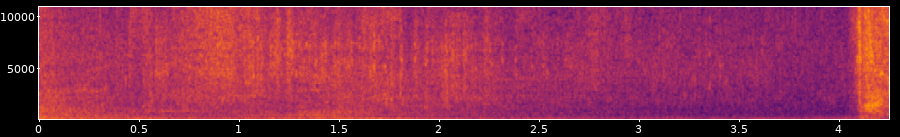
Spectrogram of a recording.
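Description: Incendio fire spell cast in Hogwarts Legacy, a loud roaring whoosh of flame with a rumbling burst that gradually fades, ending in a sudden sharp crackle, with no voices.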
